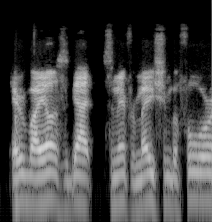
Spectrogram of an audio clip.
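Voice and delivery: ordinary talk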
